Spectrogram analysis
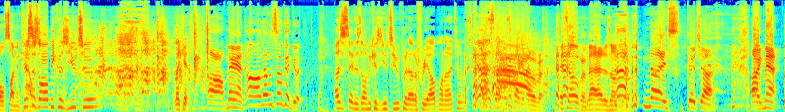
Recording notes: LIVE from the LA Podcast Festival!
